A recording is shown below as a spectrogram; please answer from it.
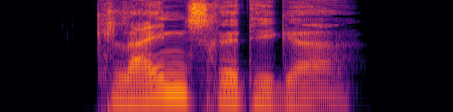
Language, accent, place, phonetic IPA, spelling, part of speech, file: German, Germany, Berlin, [ˈklaɪ̯nˌʃʁɪtɪɡɐ], kleinschrittiger, adjective, De-kleinschrittiger.ogg
- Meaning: 1. comparative degree of kleinschrittig 2. inflection of kleinschrittig: strong/mixed nominative masculine singular 3. inflection of kleinschrittig: strong genitive/dative feminine singular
